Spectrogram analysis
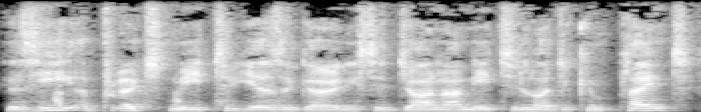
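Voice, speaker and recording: A man's voice: medium pitch, moderate pace. A man hosting a panel on a video call, stammering through restarts as he moderates. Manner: warm, stammering restarts, laughs. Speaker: host and moderator.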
